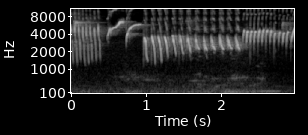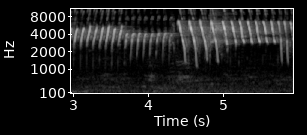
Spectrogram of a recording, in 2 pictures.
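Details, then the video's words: Canary singing for training a lazy canary, cellphone recording: fast, rolling trills of repeated notes in long runs, shifting between phrases, some descending sweeps, clean and loud with little background. "Canción Canaria para Cantar Canario Perezoso Entrenamiento | Canary Singing"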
